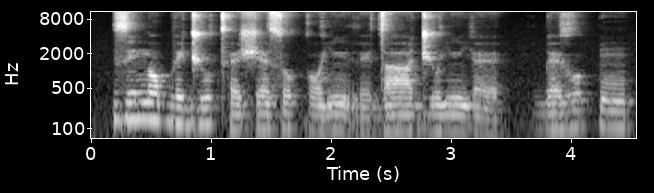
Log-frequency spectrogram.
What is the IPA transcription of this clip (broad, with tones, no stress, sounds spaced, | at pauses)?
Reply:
z i˦ n ɔ˦ b e˦ d͡ʒ u˦ tʰ ɛ˨ ʃ ɛ˨ s o˨ k ɔ˨ j ĩ˦˨ r e˨ d aː˨ d͡ʒ ʊ˨ j ĩ˨ j ɛ˨ | ɡ͡b ɛ˨ ɣ o˦ k͡p ũ˦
